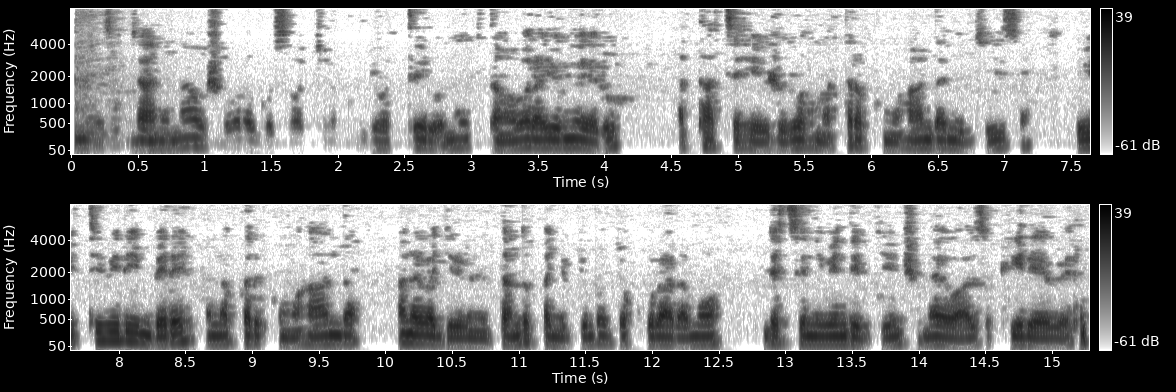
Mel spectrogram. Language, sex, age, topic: Kinyarwanda, female, 18-24, government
